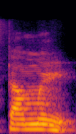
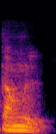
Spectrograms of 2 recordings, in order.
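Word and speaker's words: தமிழ்: It is also found in the word Tamil. Okay. Which normally people who have Hindi as their language or any other North Indian language cannot easily pronounce. Which is it? The Ra, actually, the Ra, they say. A type of La, Ra. It's Tamil, not Tamil.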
